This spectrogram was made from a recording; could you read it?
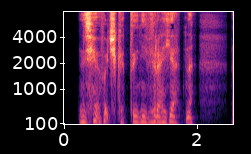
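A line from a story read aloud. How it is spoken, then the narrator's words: Laughing loudly. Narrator (Russian): Расхохотался Креас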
